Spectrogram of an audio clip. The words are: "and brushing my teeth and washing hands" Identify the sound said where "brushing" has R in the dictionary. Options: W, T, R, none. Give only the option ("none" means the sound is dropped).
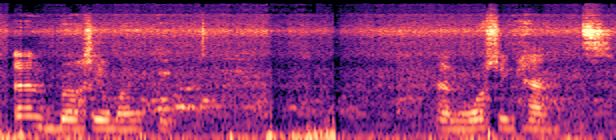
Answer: none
